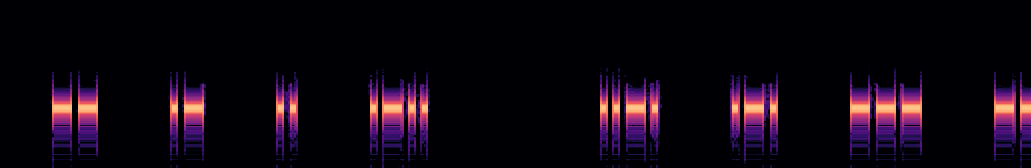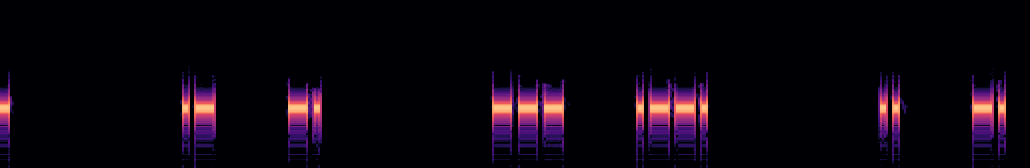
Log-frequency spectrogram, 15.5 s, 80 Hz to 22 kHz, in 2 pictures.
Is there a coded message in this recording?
Yes: Morse code from 0.4 to 15.3 s, heard as a keyed tone, about 25 wpm, spaced as for 12 wpm, 600 Hz. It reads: MAIL FROM AN OP IN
